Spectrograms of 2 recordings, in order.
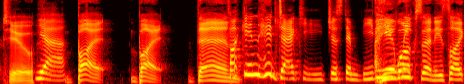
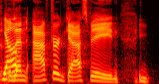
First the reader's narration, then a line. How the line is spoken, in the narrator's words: Hideki giggles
